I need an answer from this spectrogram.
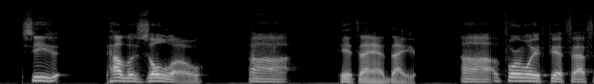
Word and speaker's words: Palazzolo: I mean, right now, Steve Parolazzo, that's a bad job by me. I'm Italian. I should know how to pronounce his name. Steve Palazzolo, thank you.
